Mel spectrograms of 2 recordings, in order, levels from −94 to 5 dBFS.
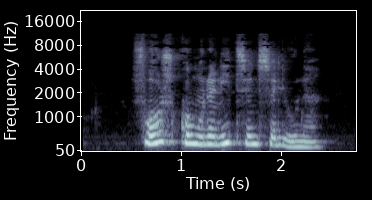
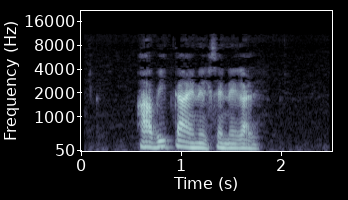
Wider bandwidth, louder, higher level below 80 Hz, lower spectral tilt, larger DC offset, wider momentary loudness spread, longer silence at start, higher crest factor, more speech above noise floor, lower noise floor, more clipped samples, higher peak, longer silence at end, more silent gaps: second, 9 kHz vs 10 kHz; about the same, -19 LUFS vs -20 LUFS; second, -66 dBFS vs -56 dBFS; about the same, -6 dB/octave vs -6.5 dB/octave; neither; first, 10 LU vs 7 LU; about the same, 0.55 s vs 0.55 s; second, 14 dB vs 22 dB; first, 50 dB vs 46 dB; about the same, -68 dBFS vs -65 dBFS; neither; second, -4 dBFS vs 0 dBFS; second, 0.35 s vs 0.75 s; neither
